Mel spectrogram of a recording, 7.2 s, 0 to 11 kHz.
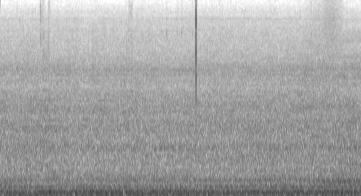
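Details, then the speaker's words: Car on Toyo tires, noisy since owned, driving around 45 mph on highway: loud constant low roar with no rhythmic wobble; tire road noise, cause suspected, not confirmed. "really noisy these tires are just incredibly noisy they've kind of been like that since I've had them"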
